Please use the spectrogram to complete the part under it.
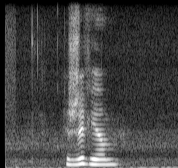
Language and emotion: Russian, neutral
